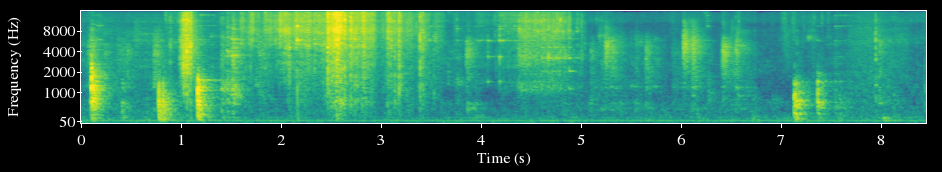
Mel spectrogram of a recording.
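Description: Kitchen utensils and dishes clinking and knocking: a few sharp knocks near the start and one near the end, with a softer, hissy stretch in the middle.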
